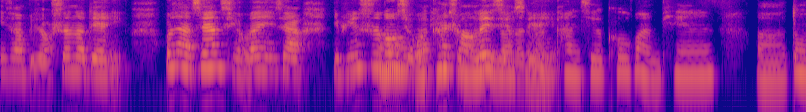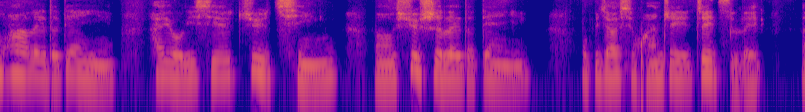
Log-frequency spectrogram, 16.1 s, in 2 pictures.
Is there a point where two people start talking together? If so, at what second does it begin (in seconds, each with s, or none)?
3.8 s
